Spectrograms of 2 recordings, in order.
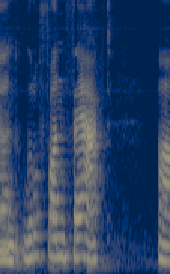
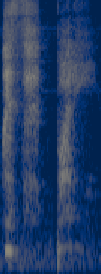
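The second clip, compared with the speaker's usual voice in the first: breathy whispered plea, much softer; 7 semitones higher, 12 dB quieter than usual. Acted. Parents whispering to Buddy, trying to make him listen. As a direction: hush it like a secret. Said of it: "They tried whispering".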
